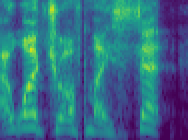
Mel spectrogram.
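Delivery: mock berating tone at a very high pitch. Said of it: "he was just berating the D P".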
